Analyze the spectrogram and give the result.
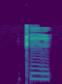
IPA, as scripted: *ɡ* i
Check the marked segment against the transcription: incorrect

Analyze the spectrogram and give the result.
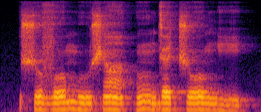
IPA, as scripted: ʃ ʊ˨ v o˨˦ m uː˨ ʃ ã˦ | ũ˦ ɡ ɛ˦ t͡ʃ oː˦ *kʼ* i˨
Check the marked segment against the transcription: incorrect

